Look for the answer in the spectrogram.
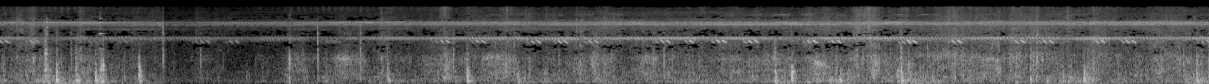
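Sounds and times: crickets trilling: 0.0s - 12.0s
footsteps brushing through weeds: 1.8s - 12.0s.

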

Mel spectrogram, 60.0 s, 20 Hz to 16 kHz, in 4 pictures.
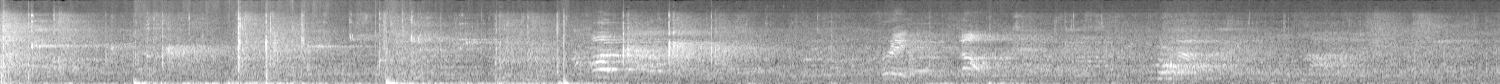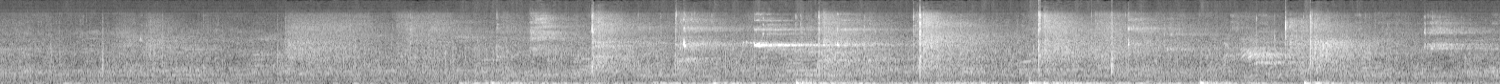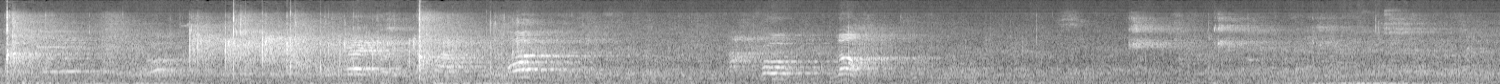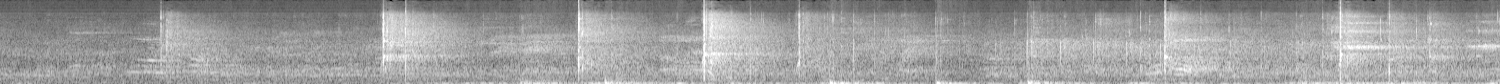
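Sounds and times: racket hitting shuttlecock: 0.0s - 4.3s, 22.7s - 24.6s, 25.3s - 26.4s, 48.8s - 49.5s, 50.7s - 51.4s, 52.0s - 59.8s
footfalls on court floor: 0.0s - 5.9s, 53.0s - 60.0s.

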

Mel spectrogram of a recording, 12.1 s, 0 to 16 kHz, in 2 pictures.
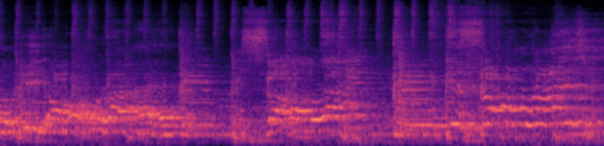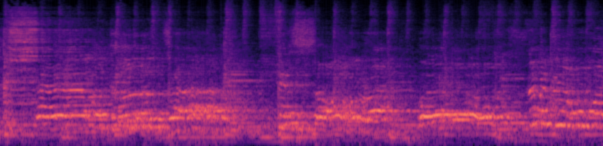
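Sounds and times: live band with sung vocals: 0.0s - 12.0s
steady drum beat: 0.0s - 12.0s.

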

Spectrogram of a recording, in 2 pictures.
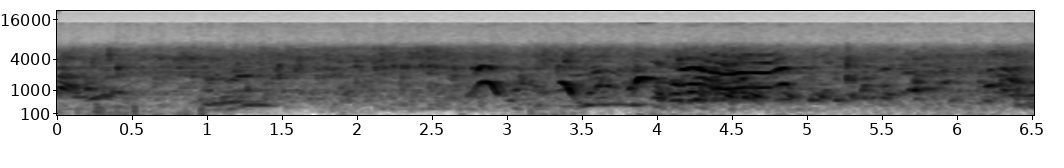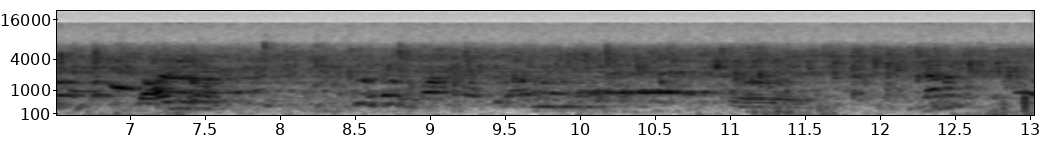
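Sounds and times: splashing pool water: 0.0s - 13.0s
children calling out: 2.7s - 8.1s, 9.3s - 11.0s.

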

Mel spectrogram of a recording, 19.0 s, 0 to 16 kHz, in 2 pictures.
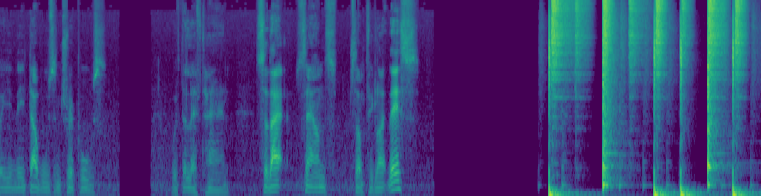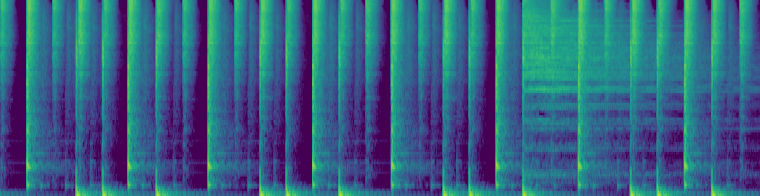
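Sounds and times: electronic drum kit groove: 6.8s - 19.0s.

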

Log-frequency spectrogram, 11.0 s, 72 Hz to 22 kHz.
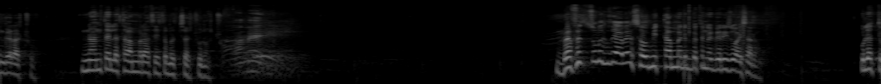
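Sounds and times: man speaking: 0.0s - 3.8s, 6.9s - 9.6s.

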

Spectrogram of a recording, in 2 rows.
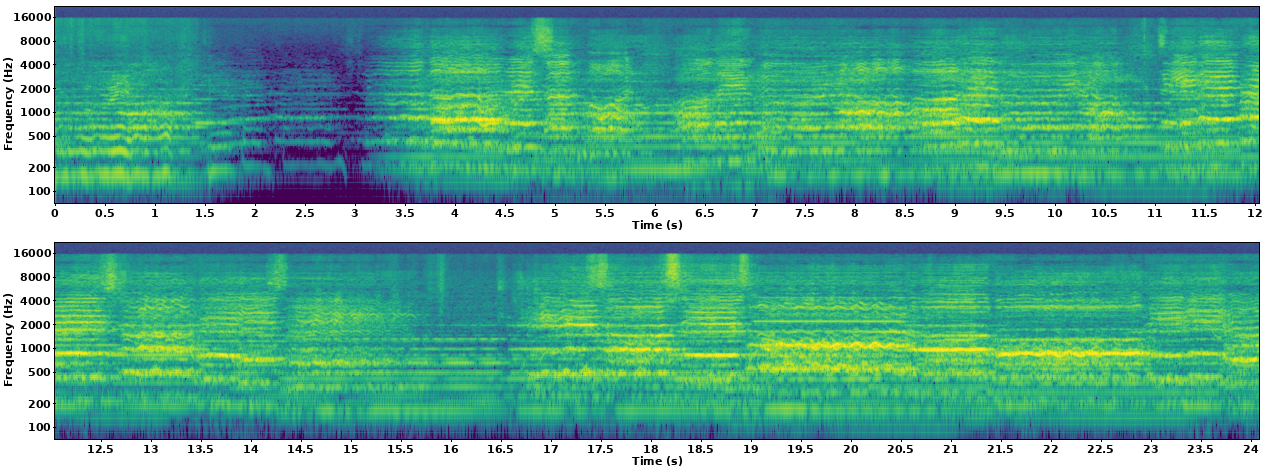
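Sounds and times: sustained organ accompaniment: 0.0s - 24.0s
choir and congregation singing hymn: 3.1s - 24.0s.

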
